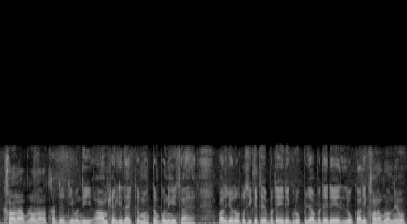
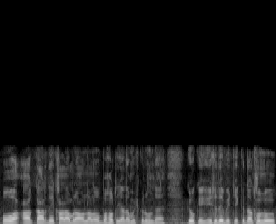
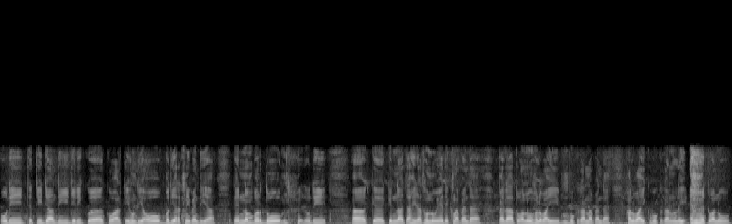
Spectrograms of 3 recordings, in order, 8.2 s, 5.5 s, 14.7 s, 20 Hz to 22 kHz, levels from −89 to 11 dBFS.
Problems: constant background noise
